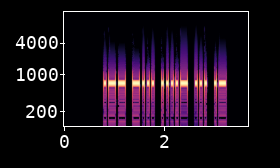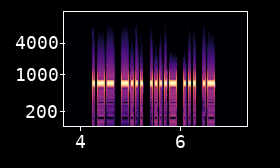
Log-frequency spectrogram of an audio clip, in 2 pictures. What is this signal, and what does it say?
Morse code, heard as a keyed tone, about 25 wpm, 700 Hz. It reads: WB4SA WB4SA
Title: USA Call Signs - 5 Characters - Repeated 2x - 25wpm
